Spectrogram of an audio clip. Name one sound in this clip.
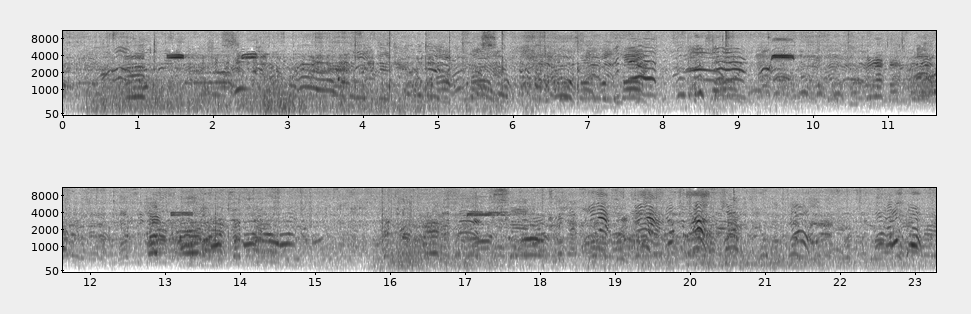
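Adults cheer and call out from the sidelines outdoors.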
